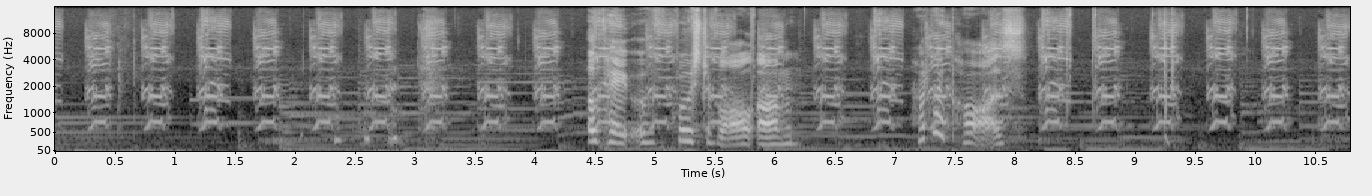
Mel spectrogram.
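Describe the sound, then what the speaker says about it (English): A video game alarm clock ticks in a fast, even rhythm that runs the whole way through, while a person talks over the middle part. "Smack that clock."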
